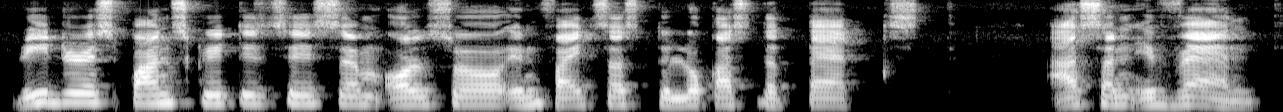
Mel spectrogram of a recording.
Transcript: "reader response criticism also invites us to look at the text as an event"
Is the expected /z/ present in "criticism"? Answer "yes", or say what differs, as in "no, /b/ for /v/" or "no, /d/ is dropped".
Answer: no, /s/ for /z/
